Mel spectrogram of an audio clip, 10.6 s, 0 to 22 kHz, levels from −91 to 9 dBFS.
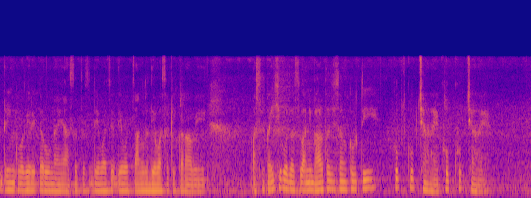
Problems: constant background noise, continuous background conversations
